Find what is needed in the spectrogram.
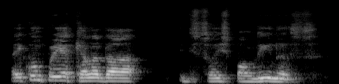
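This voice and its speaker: At a fairly slow pace, a man speaks in a fairly high pitch with a dark, mellow tone, somewhat breathy and with ordinary pitch variation. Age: 70s. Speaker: former Jehovah's Witness. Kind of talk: testimony. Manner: hesitant, with fillers.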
